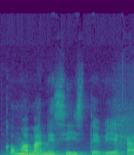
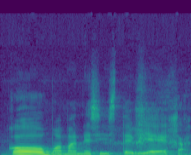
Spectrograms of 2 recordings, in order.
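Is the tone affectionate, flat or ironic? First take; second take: affectionate; flat. First: It is said in a warm, affectionate tone. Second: It is said in a flat, routine tone.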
